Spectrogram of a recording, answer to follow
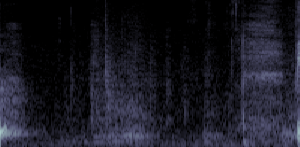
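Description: Faint handling sounds of a paper trimmer being shifted on the desk: a soft scuff about half a second in, then a few light ticks.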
